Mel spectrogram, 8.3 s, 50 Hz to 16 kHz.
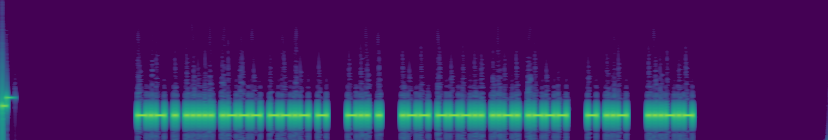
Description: Morse code, heard as a keyed tone, about 37 wpm, 700 Hz. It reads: KE5JQT DE W8FJ TU <SK>
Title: Practice QSO - Exchange 4 - Ending - 40wpm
